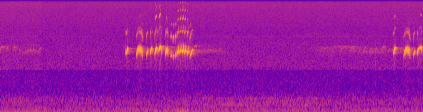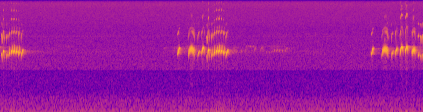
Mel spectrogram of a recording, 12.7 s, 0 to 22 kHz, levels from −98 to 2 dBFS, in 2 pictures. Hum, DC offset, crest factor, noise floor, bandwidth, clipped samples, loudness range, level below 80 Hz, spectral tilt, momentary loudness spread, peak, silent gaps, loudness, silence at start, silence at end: none; under 0.1%; 16 dB; -42 dBFS; over 20 kHz; under 0.1%; 4 LU; -60 dBFS; 2.5 dB/octave; 27 LU; -6 dBFS; none; -14 LUFS; 0 s; 0 s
